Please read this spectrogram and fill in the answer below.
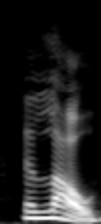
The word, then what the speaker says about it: allow: Первое слово, в котором все делают ошибки, это allow, разрешать. Allow, его все произносят через O, мы так делать не будем. Разрешать, allow.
